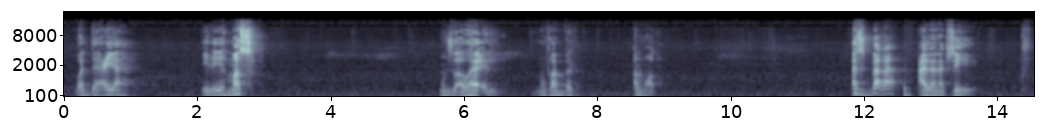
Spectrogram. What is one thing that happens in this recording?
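An elderly man speaks slowly and formally into a microphone, with long pauses.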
